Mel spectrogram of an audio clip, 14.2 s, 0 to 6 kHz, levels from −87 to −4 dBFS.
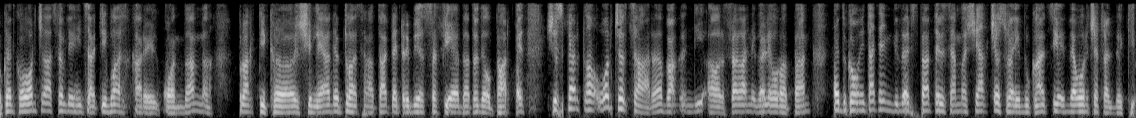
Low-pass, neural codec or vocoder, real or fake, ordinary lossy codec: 5.4 kHz; codec, 24 kHz, 1.5 kbps, HILCodec; fake; MP3, 48 kbps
